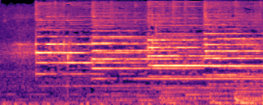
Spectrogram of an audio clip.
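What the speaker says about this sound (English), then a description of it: "finally the bells cry out, ending the torment" A school bell rings out in the visual novel game Katawa Shoujo, with layered, sustained metallic tones entering in staggered strikes that build and overlap into a ringing chord over a low background rumble.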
